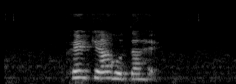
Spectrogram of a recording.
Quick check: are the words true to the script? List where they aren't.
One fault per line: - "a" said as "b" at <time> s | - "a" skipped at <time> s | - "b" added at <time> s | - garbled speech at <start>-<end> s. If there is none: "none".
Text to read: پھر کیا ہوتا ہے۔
none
